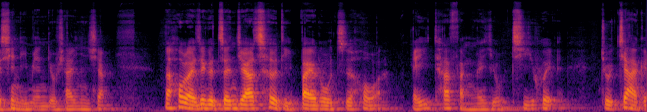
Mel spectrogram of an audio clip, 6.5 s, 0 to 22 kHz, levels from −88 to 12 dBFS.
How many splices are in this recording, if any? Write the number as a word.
two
